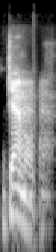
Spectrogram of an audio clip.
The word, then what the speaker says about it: YAML: uh is it pronounced yaml or jamal uh that's a good question well it has to rhyme with camel uh so it is actually pronounced gemma um well makes sense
